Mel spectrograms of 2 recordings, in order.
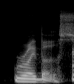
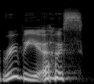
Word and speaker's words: Rooibos: I was thinking about at the tea shop when one of the teas I had ordered, he kept saying, Rooibos. – Uh-huh. And you and I have always pronounced it Rubios because that's kind of how it looks like it's spelled, right? – To be fair, I've never heard.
